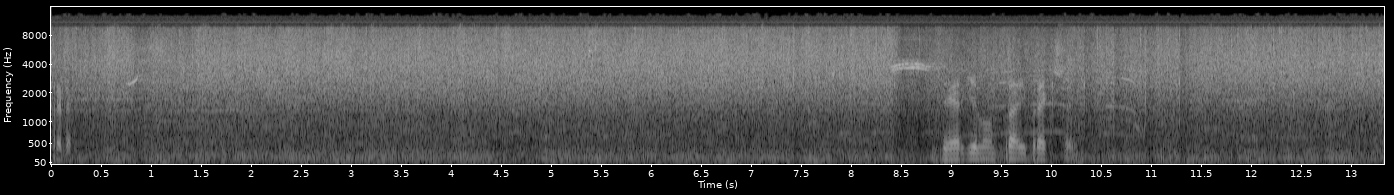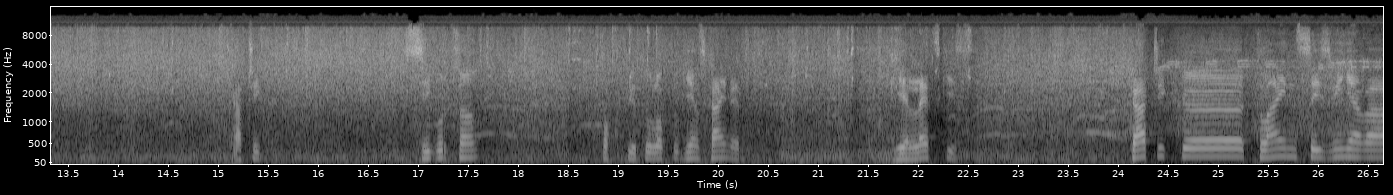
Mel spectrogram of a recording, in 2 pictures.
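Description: A large crowd cheers and chants steadily in an echoing arena.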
